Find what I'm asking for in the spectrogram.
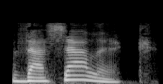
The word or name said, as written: vassalic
